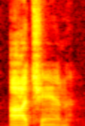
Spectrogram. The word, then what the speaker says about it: Achane: Achane, apparently after this game, he felt enough confidence to tell the coaching staff and the team that apparently his last name is pronounced Achane, which doesn't sound as fun. But either way, that's how it's pronounced, so I'm going to try to respect that.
